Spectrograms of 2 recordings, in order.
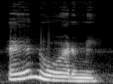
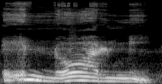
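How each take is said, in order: First: The word is said plainly, without stretching. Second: The word is stretched out with strong emphasis. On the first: The place does not sound truly huge. The speaker calls it wrong. "Não dá uma imagem real de quão enorme" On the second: The place sounds truly huge. The speaker calls it right. "aí dá"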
